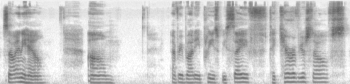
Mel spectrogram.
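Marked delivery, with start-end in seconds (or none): none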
